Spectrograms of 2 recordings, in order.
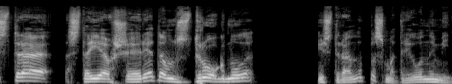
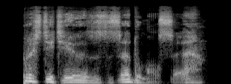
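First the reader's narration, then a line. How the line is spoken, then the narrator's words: Muttering. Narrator (Russian): пробормотал я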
